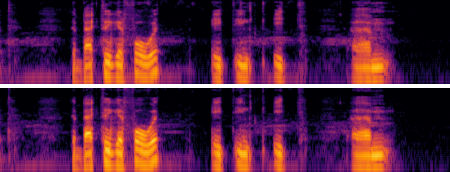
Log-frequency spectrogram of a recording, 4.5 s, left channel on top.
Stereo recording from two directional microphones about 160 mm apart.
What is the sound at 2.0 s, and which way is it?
Speech, 40° right (ahead or behind).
